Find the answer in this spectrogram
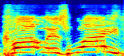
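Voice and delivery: very high, shrill, top-of-the-lungs scream. Retelling a wrestling fan in the background: imitating a fan screaming. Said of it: "just screaming at the top of his lungs".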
